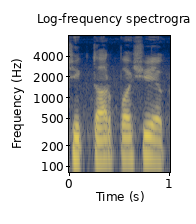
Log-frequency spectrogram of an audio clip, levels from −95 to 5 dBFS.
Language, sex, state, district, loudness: Bengali, male, Tripura, West Tripura, -16 LUFS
